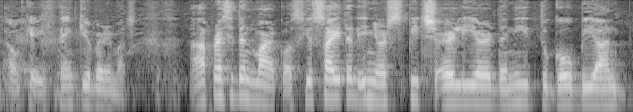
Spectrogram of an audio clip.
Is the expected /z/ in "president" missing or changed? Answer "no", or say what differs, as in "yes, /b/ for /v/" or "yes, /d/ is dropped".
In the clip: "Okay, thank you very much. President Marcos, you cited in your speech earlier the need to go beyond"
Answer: yes, /s/ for /z/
